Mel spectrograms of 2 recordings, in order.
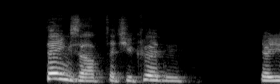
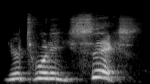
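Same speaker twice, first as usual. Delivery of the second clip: coach calling out; 6 semitones higher than usual. Retold or imitated. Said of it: "he says".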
